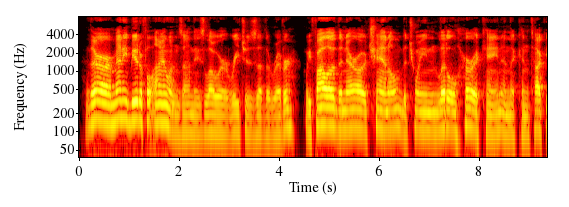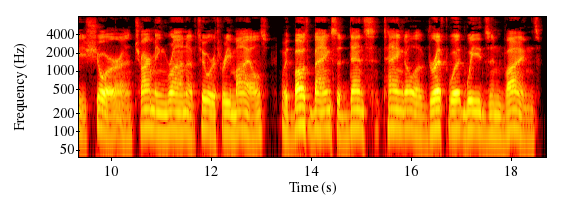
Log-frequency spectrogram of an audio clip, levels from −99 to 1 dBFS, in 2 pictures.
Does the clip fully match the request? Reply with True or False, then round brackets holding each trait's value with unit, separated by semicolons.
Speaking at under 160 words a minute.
True (140 wpm)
